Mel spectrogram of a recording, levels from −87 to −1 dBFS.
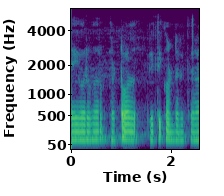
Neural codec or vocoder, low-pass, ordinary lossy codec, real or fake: none; 5.4 kHz; none; real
